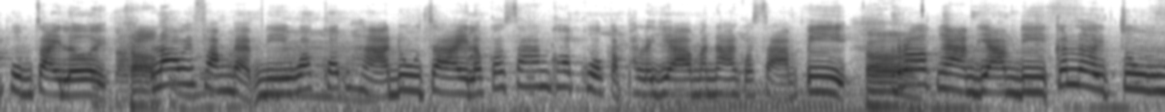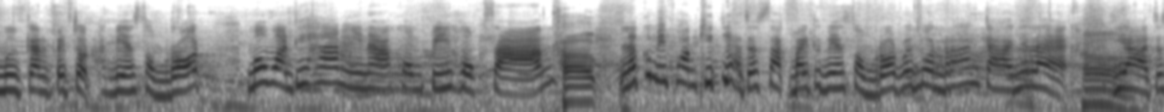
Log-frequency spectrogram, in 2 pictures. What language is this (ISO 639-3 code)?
tha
